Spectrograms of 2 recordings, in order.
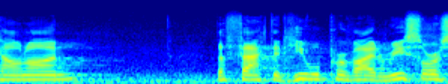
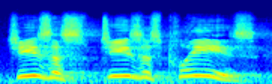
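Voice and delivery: higher, louder desperate call; yelling for help; 8 semitones higher, 5 dB louder, slower than usual. Retold or imitated. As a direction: call out to him across the crowd. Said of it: "he starts yelling for Jesus".

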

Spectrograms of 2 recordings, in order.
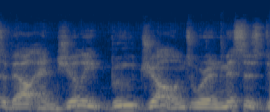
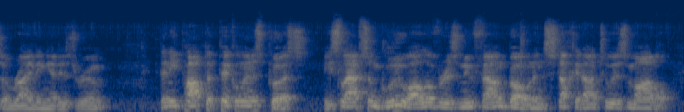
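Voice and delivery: plain reading voice

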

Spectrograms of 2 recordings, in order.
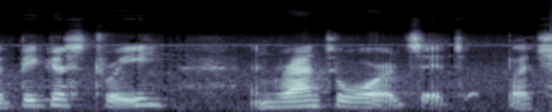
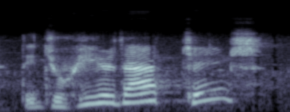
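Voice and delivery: higher, rising eager question; excited; 8 semitones higher, 3 dB quieter than usual. Acted. Mark to James on hearing Sally, excitedly. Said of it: "Mark said excitedly".

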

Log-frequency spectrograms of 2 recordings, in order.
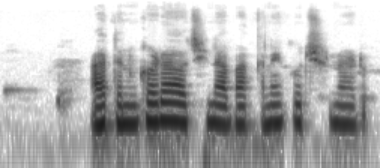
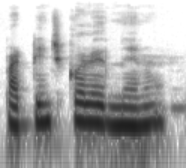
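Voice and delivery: plain reading voice

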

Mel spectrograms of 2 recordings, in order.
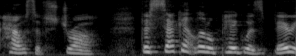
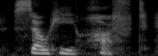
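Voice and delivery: slow soft whisper; 5 semitones lower, 5 dB quieter, slower than usual. A narrator's reading. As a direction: breathe it out. Wolf blowing.

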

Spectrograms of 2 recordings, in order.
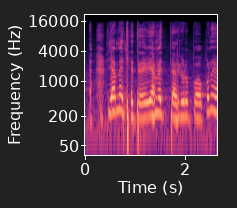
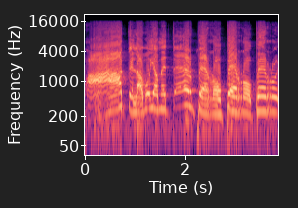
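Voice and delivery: loud hammed-up troll shout, chanted; 5 dB louder, slower than usual. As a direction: yell the troll taunt again and again. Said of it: "eso significa".

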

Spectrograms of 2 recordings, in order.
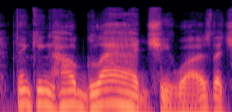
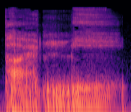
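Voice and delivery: deep, slow ghoulish politeness; a skull-faced thing asking sweetly; low creepy monster voice; 11 semitones lower, slower than usual. Acted. Horrible thing to the fleeing man, low slow monster voice.

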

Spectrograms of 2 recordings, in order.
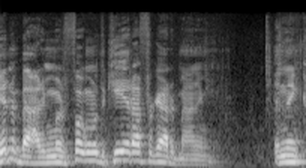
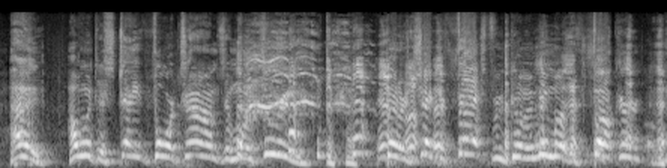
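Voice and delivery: put-on drunk shout; 10 semitones higher than usual. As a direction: bellow it like a drunk dad showing off. Drunk dad shouting at his son.

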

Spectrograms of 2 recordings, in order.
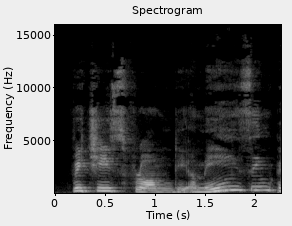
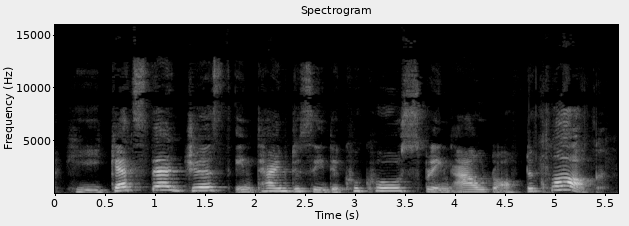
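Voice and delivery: ordinary delivery, nothing marked

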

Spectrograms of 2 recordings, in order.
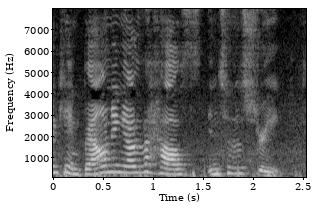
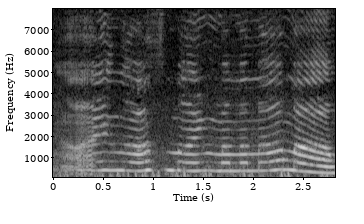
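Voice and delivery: put-on wailing baby; 9 semitones higher, slower than usual. A narrator's reading. Lost baby crying for mama to the tiger, wailing. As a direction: draw it out like a crying little one. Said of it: "wailed the baby".

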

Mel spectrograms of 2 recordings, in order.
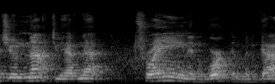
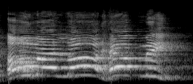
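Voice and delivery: shouted, much higher and louder plea for help; desperate cry; 16 dB louder, slower than usual. Pretend. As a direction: cry out to God in panic. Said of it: "then we're gonna say".

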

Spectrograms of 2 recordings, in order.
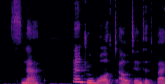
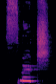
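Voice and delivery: high squeaky kiss smack; a high, playful smooch noise; kiss sound. A narrator's reading. Mother kissing Andrew goodnight, high squeaky smack.

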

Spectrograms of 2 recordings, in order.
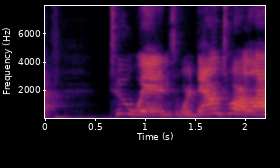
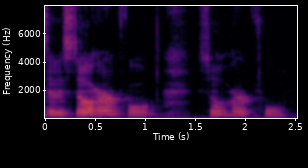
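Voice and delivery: softer, wounded mock lament; mock hurt; 10 dB quieter than usual. Real, not acted. To viewers about a missed jackpot, softer mock hurt. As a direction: sigh it like a playful heartbreak. Missed million near home.

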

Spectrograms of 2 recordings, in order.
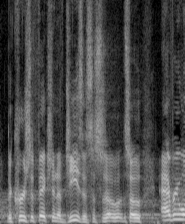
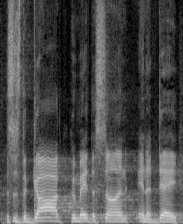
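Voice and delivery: normal talking voice

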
